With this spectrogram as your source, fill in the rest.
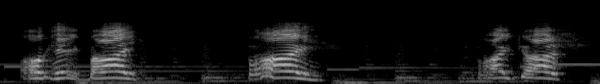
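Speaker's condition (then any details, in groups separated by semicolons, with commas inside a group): Cerebral palsy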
